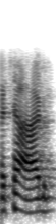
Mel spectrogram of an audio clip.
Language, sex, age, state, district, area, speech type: Hindi, male, 18-30, Madhya Pradesh, Ujjain, urban, conversation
